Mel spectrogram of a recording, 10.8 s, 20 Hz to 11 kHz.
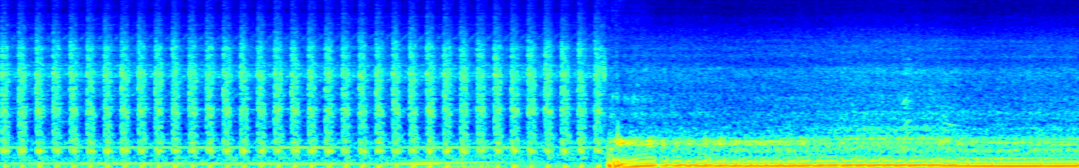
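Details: Nissan SR20DET engine in a drift car build, first start with front end assembled but some clips missing, on a borrowed 12.3-volt battery: even cranking about three beats a second for six seconds, then it catches and settles to a steady run; starts fine.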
